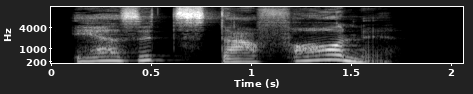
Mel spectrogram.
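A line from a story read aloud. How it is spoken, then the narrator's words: Whisper. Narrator (German): in diesem Flüsterton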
